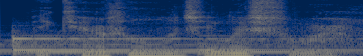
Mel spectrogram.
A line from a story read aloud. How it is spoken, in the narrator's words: he muttered to himself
